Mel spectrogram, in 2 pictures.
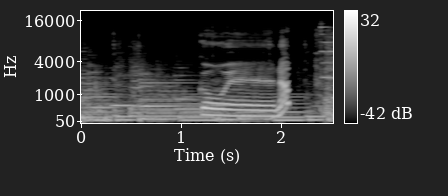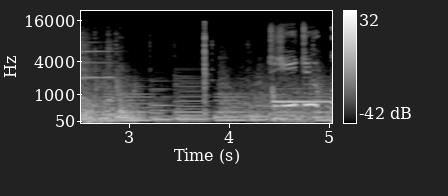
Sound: elevator pings

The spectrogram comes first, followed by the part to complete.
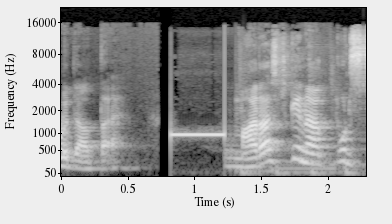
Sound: beep

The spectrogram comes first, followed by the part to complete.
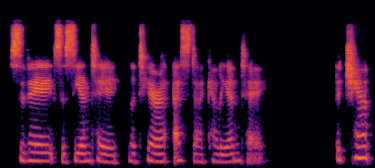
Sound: speaking in foreign language

